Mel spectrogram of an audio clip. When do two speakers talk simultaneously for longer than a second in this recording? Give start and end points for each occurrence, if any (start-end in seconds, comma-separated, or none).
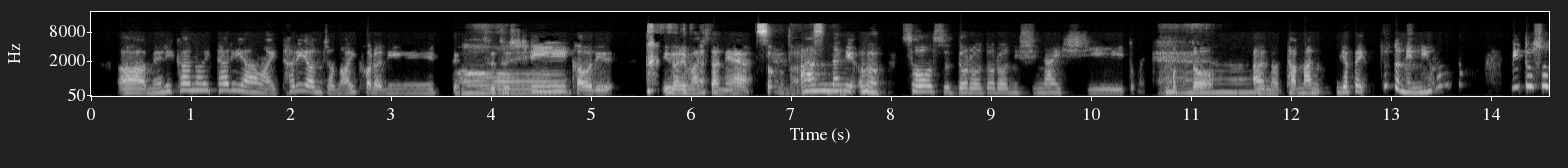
3.6-5.0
